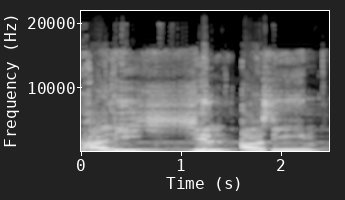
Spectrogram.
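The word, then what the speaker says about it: العلي العظيم: الا باللہ العلی العظیم۔ علی العظیم، یہاں ہم نے علی یل نہیں پڑھنا، علی یل نہیں پڑھنا، ادھر ہم نے ریڈ کرنا ہے علی العظیم، یا کے نیچے ہم نے زیر پڑھنا ہے۔ اب دوبارہ سنیں، سبحان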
